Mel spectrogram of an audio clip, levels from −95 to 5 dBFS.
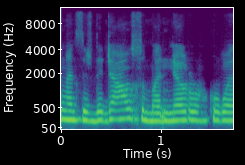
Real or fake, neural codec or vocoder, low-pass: fake; codec, 24 kHz, 0.9 kbps, WavTokenizer, small release; 10.8 kHz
